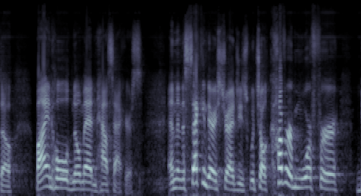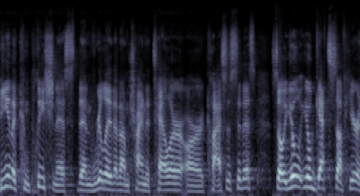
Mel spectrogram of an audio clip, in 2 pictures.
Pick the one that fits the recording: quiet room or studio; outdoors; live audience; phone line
live audience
